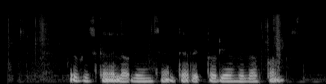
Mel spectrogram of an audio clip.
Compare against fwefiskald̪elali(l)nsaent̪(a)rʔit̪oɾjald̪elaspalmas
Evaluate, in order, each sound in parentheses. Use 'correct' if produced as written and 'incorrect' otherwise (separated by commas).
incorrect, incorrect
